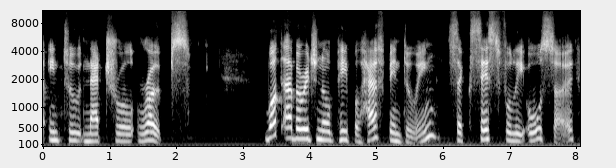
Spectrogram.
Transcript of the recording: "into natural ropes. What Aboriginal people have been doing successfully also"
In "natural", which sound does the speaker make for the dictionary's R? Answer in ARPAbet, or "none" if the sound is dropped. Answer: R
